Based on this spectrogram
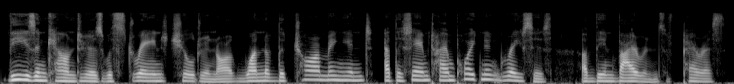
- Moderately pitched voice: Yes, medium, 165 Hz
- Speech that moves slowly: No, average, 180 wpm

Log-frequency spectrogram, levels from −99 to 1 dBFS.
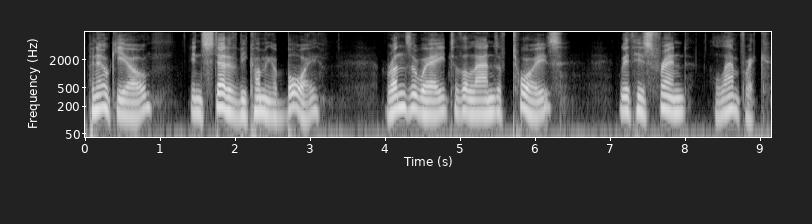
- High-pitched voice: No, medium, 145 Hz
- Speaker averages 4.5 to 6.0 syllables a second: No, 3.7 syllables/s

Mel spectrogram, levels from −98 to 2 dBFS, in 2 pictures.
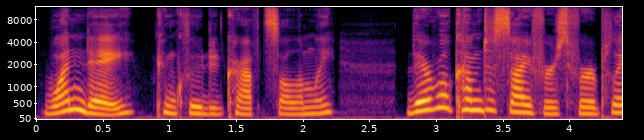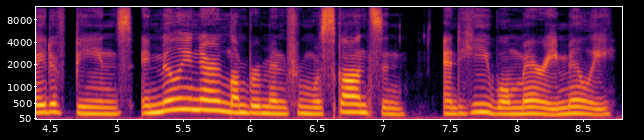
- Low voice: No, high, 220 Hz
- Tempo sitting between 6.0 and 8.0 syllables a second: No, 5.4 syllables/s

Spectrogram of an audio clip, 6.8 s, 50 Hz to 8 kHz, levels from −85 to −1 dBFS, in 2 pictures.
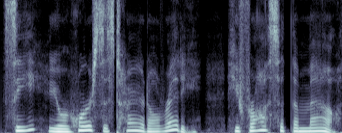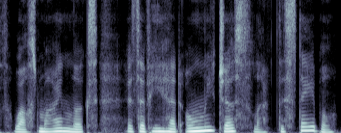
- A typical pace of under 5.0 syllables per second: Yes, 4.7 syllables/s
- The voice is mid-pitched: Yes, medium, 180 Hz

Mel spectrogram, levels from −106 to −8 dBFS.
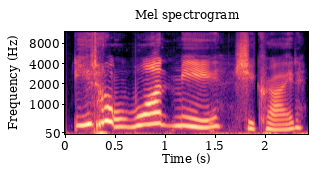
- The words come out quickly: No, average, 150 wpm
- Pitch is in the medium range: No, very high, 270 Hz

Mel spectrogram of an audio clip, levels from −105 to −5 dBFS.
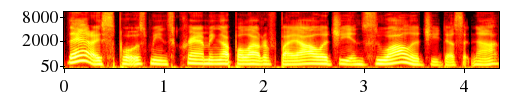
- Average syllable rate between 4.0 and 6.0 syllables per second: Yes, 5.2 syllables/s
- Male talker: No, female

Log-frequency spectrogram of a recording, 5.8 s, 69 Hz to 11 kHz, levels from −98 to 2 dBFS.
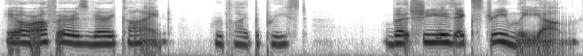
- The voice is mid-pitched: No, high, 225 Hz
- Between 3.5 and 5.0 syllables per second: Yes, 4.1 syllables/s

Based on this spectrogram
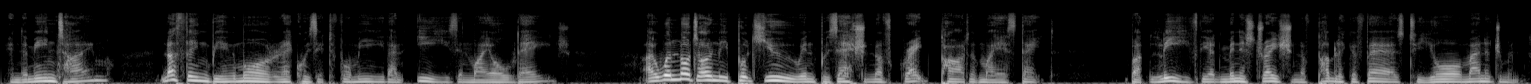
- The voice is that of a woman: No, male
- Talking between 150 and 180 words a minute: Yes, average, 155 wpm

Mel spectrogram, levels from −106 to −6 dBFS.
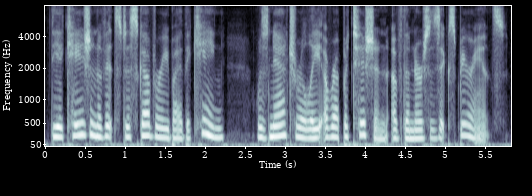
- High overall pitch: Yes, high, 205 Hz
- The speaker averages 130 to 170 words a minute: Yes, average, 165 wpm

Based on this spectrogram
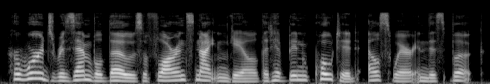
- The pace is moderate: Yes, average, 185 wpm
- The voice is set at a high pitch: No, medium, 175 Hz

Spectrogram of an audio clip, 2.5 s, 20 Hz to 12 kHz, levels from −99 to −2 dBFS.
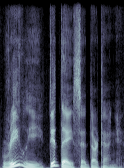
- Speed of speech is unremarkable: No, slow, 120 wpm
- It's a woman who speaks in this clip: No, male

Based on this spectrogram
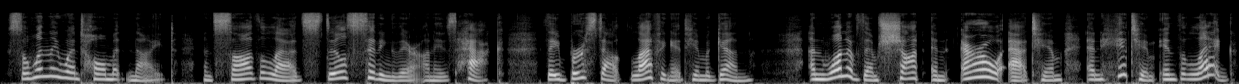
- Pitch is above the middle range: Yes, high, 240 Hz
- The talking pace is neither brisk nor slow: Yes, average, 190 wpm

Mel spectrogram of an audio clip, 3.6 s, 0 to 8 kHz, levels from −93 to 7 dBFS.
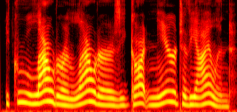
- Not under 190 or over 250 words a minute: Yes, average, 200 wpm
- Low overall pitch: No, high, 220 Hz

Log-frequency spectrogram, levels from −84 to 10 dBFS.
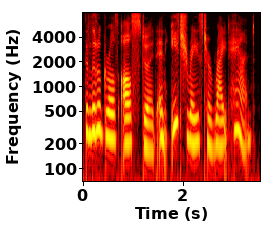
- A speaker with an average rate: Yes, average, 185 wpm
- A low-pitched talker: No, high, 230 Hz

